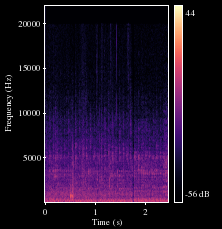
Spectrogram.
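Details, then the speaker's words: First cold start of a BMW after sitting in a damp garage a few days, Mazda RX-8 also running nearby: steady, even, smooth low idle, no knocks, misses or rattles; owner attributes exhaust moisture to sitting. "If you have a car and it sits in the garage for a few days, it'll have moisture in the exhaust."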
